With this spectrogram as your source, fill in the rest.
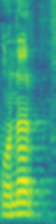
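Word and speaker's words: honour: आर आवर एच ओ एन ओ यू आर ओनर यह कुछ word है जिसके आगे जो एच होता है और इनमें एच साइलेंट रहता है और ए एन का प्रयोग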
